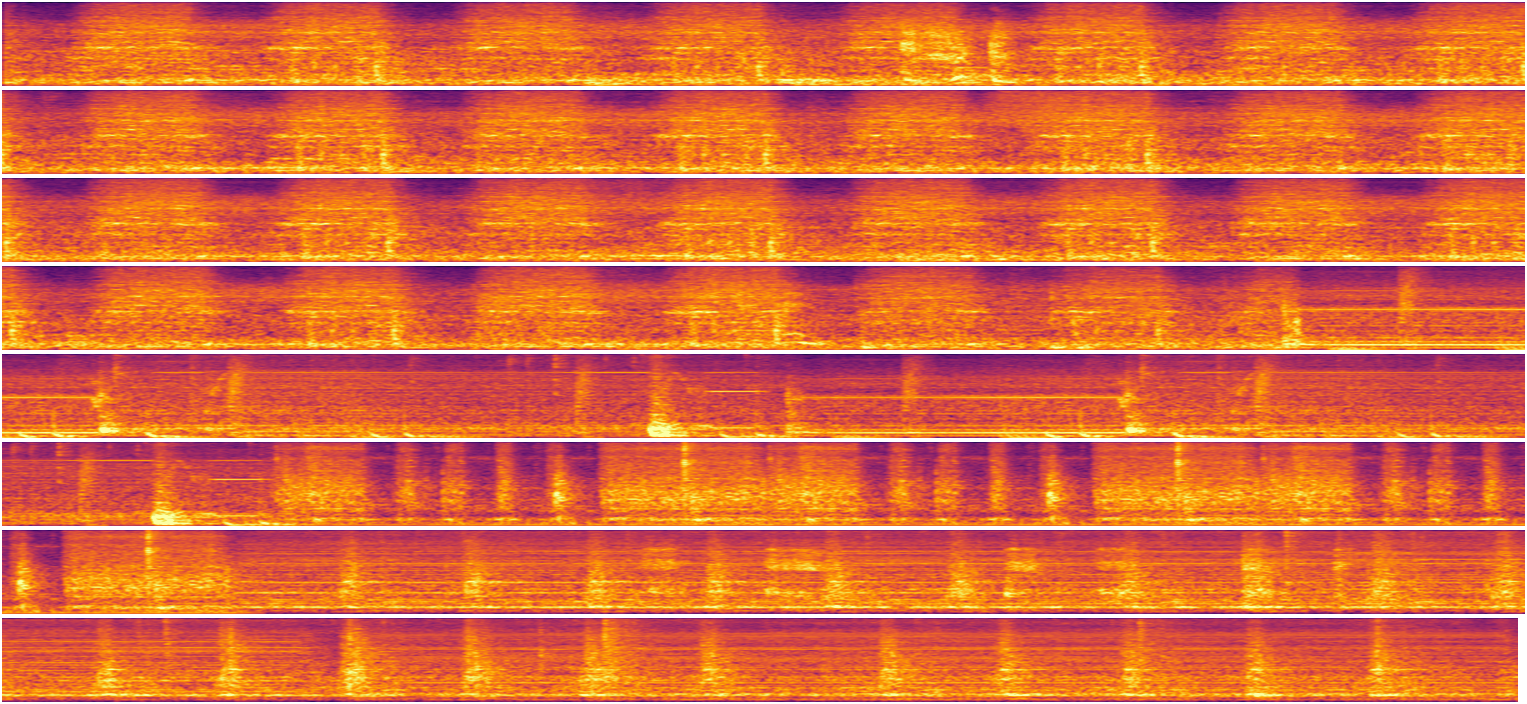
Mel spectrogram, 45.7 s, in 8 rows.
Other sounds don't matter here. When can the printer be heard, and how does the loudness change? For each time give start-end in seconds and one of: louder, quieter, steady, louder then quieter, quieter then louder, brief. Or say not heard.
0.0-45.6 steady.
